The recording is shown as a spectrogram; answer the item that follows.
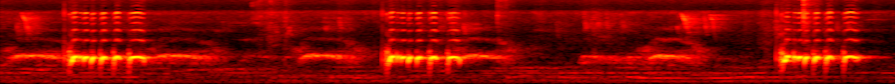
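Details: Local zebra dove used as a lure to make other zebra doves call back: three bubbly, trilled coos of about five quick pulsing notes, spaced roughly two and a half seconds apart, over faint low tones.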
